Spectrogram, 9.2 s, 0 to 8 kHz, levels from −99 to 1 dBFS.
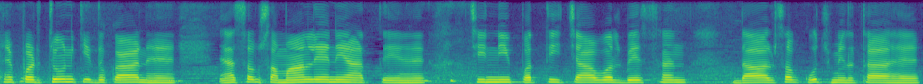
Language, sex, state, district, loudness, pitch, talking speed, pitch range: Hindi, female, Haryana, Charkhi Dadri, -14 LUFS, 220 Hz, 130 wpm, 205-230 Hz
